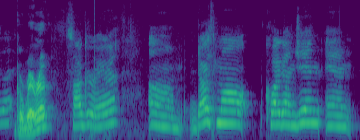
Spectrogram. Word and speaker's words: Gerrera: Saw Gerrera.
